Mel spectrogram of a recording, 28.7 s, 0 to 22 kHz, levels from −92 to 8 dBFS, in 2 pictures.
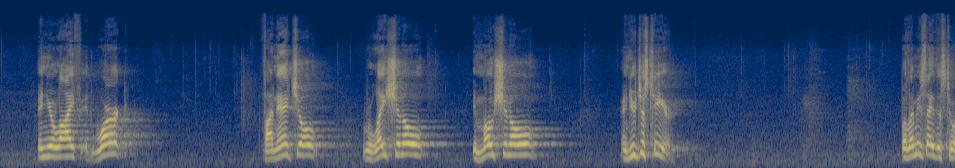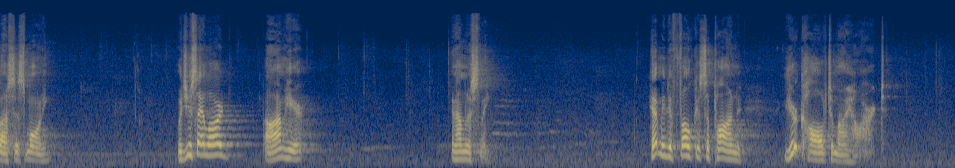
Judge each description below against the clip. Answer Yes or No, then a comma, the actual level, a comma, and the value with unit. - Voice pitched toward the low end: No, high, 220 Hz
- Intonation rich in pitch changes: Yes, wide, 5.7 semitones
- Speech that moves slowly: Yes, slow, 85 wpm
